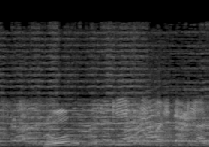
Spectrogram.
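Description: Speech only: a voice says "No" over the chatter of other voices.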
